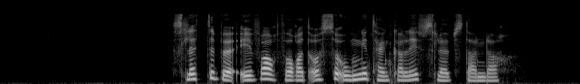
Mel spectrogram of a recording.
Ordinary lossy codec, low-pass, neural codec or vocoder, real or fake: none; 10.8 kHz; none; real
